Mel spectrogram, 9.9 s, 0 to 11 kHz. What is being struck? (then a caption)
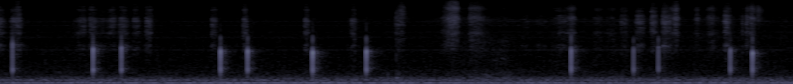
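Fiberglass dummy head. Fingertips tap and scratch around the eye area of a life-size hollow fiberglass binaural dummy head microphone with makeup on its face. Short, sharp, hollow taps with a brief tone around 1.3 kHz are spaced irregularly over soft, bright scratching. The whole clip is quiet, with a steady low hum underneath.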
